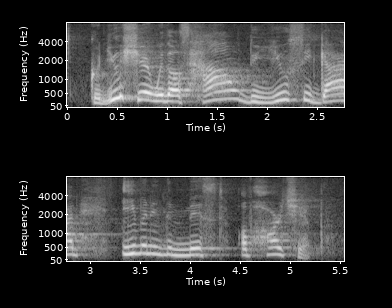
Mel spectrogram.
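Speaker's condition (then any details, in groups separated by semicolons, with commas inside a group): No condition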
